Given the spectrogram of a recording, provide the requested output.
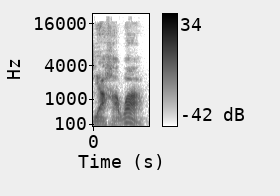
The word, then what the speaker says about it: Yahweh: So it's Yahweh.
